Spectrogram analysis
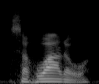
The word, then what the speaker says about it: Saguaro: and there's this one Saguaro here so the saguaros or that that native tucsonians pronounce them Sahuaro and Sahuaro and it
